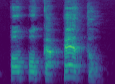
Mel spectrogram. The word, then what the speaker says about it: Popocatépetl: And if I slaughter this, please forgive me, but I think it's pronounced Popocatépetl.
